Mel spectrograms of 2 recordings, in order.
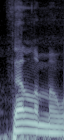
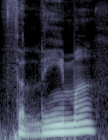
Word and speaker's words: Thelema: Thelema was there. Now, depending on who you ask, some people pronounce it Thelema. They say it's a Greek word.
